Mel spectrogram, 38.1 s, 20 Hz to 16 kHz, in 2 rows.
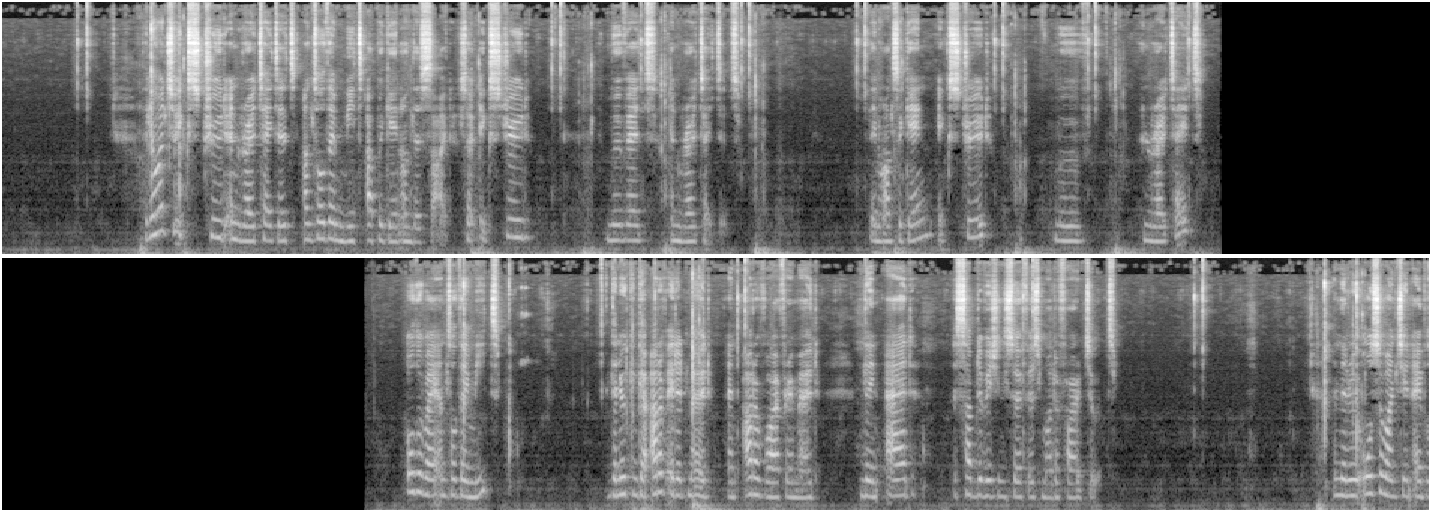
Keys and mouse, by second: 1.9 shift+middle click, 3.9-6.3 middle drag, 6.3 e, 7.8 g, 8.8 r, 10.1 g, 11.9 e, 13.5 g, 14.8 r, 16.3 e, 17.0 g, 17.5 r, 18.4 e, 19.6 g, 20.1 r, 20.5 e, 21.5 g, 21.9 r, 22.4 g, 22.9 e, 25.1 middle click, 27.5 Tab, 28.3 z, 32.5-35.1 drag, 36.7-37.1 shift+middle drag.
